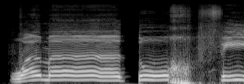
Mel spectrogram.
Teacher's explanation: Yang kha ni pula tebal. Jangan lupa huruf kha isti'la. Angkat pangkal lidah.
